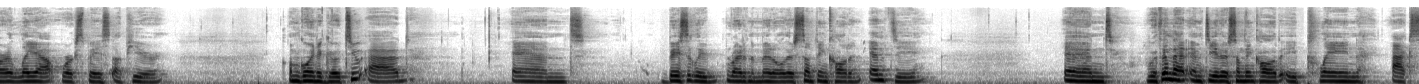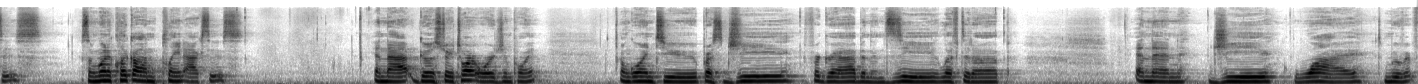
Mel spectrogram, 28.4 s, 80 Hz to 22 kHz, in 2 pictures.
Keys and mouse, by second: 0.0 click, 3.2-16.7 drag, 21.3 g, 28.0 g.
